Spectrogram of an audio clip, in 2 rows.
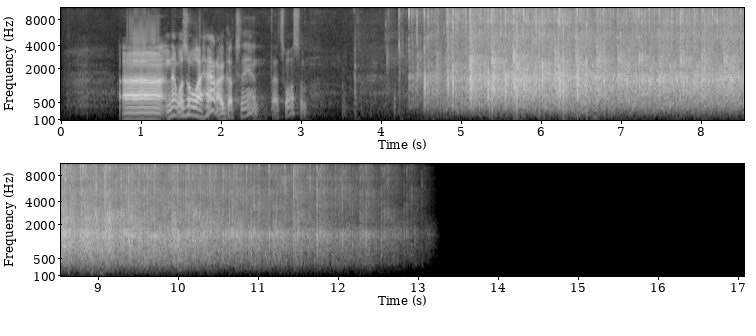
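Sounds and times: audience applauding: 4.0s - 13.3s.

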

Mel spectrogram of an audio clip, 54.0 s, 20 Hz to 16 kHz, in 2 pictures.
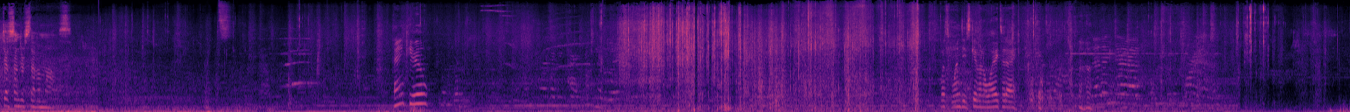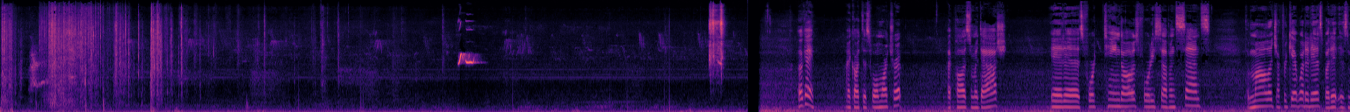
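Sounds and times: paper bag crinkling and rustling: 11.8s - 21.8s, 24.2s - 31.4s
birds chirping: 15.9s - 27.0s, 29.3s - 42.0s
high bird whistle: 36.2s - 36.7s.

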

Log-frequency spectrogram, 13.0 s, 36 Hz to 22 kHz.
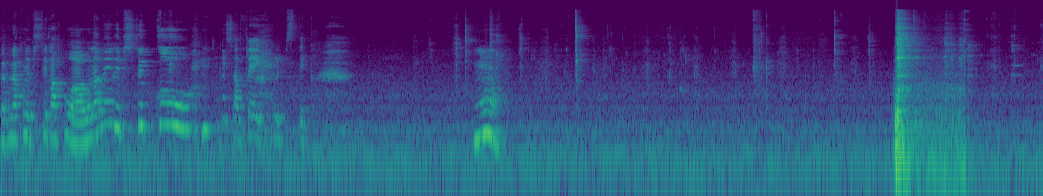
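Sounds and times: dishes clattering: 11.2s - 12.1s.

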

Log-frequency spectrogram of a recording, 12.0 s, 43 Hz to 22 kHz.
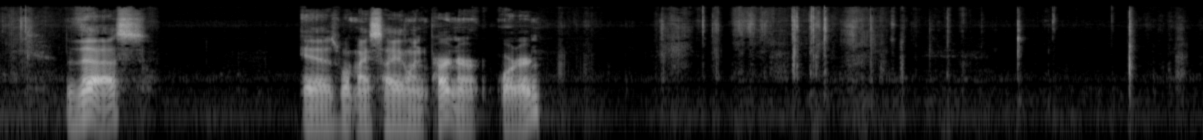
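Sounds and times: plastic sleeve crinkling: 6.6s - 9.6s.

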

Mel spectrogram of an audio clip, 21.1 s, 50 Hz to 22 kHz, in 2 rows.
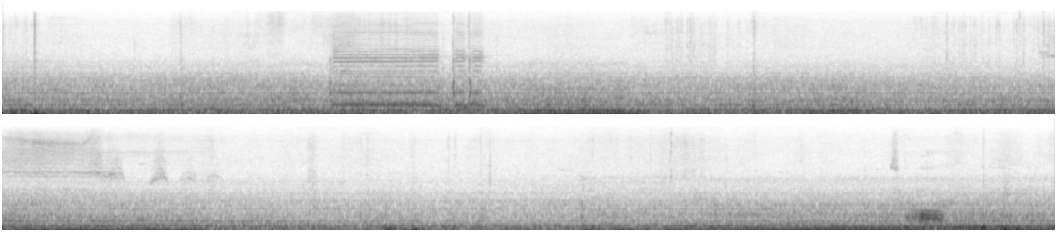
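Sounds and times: car engine and road noise: 0.0s - 21.0s
car horn: 3.2s - 5.0s.

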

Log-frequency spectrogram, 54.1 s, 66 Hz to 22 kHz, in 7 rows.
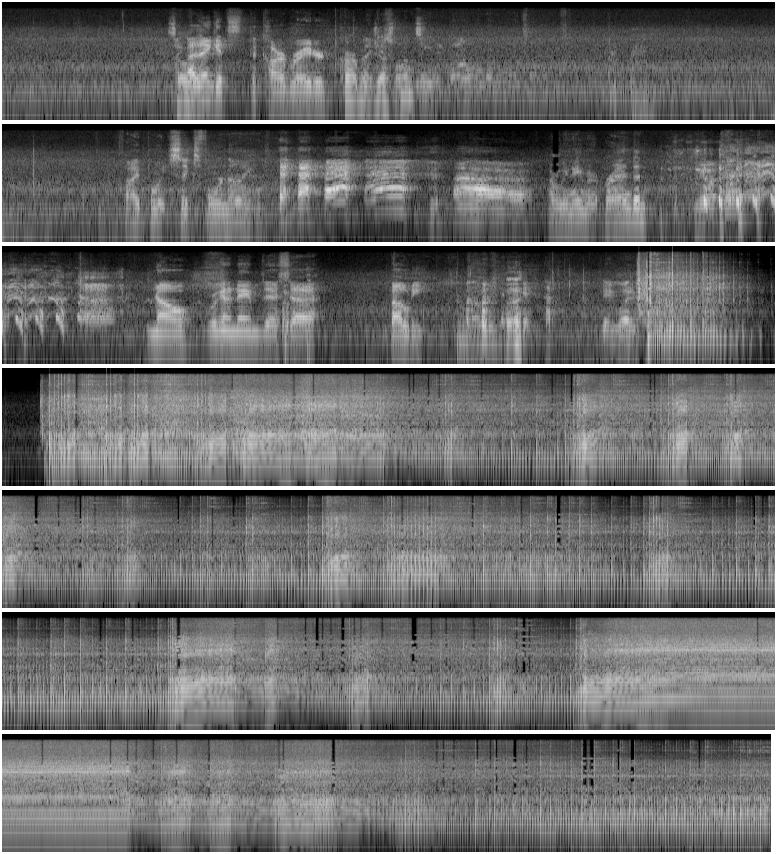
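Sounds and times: chainsaw revving: 14.4s - 16.7s, 21.6s - 54.0s.

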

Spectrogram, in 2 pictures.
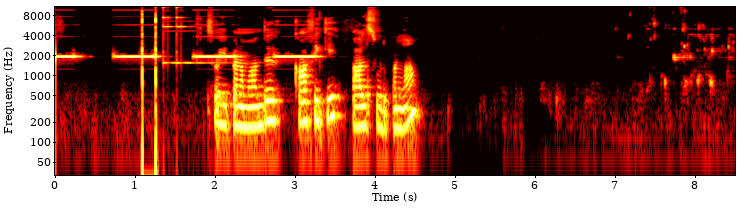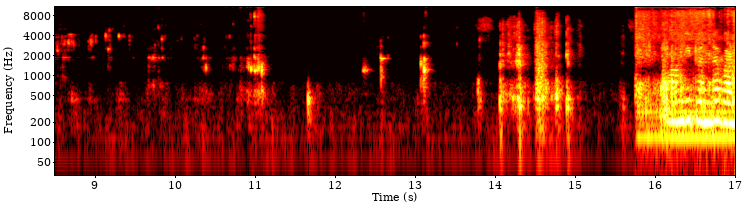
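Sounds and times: milk pouring into a mug: 7.1s - 11.8s, 15.8s - 17.0s.

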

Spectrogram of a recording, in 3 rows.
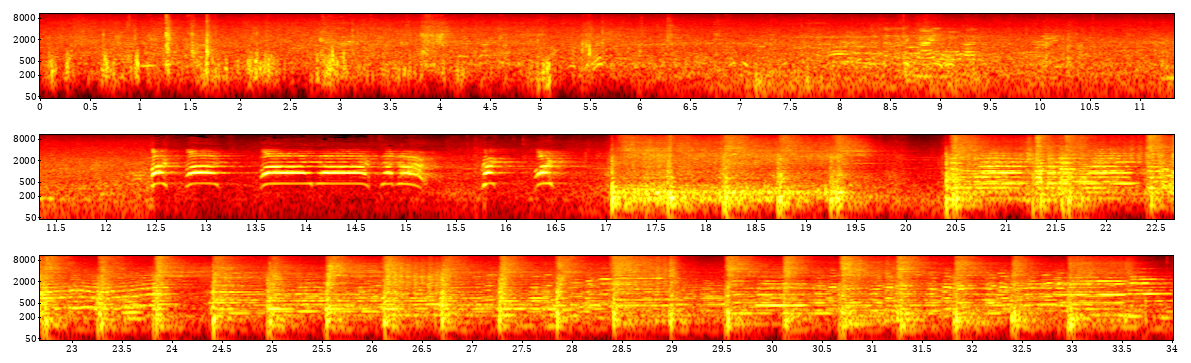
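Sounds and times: brass band playing a march: 17.0s - 19.8s, 20.4s - 34.0s
marching drums beating: 17.0s - 33.8s.

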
